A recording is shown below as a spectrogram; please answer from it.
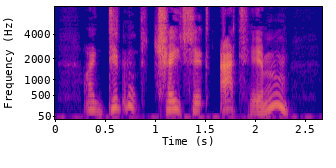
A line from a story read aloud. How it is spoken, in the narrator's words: Harry said, his voice shaking with anger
